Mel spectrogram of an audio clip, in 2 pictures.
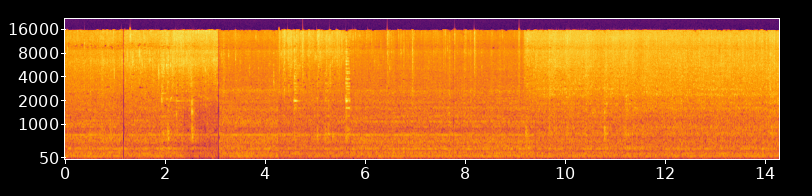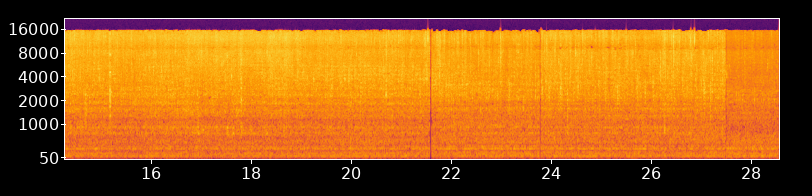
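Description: Potatoes frying in hot oil in a pot, with a steady sizzle, stirring and a few sharp clicks of a utensil. The sizzle grows louder about a third of the way in, as carrots and chicken go into the pot. A steady low hum runs underneath.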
